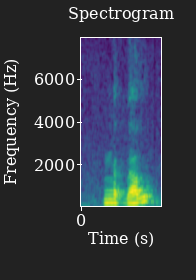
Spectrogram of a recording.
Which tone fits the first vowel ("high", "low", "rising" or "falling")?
low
